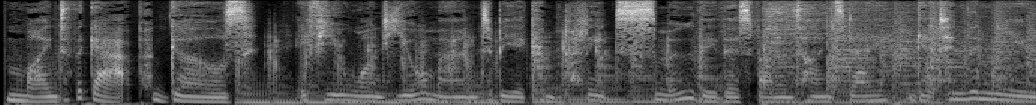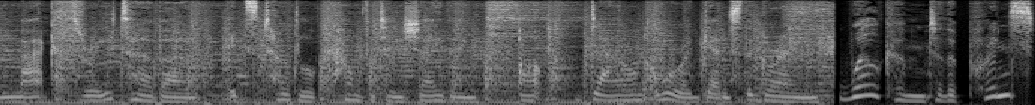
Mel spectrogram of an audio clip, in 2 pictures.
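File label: UK female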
